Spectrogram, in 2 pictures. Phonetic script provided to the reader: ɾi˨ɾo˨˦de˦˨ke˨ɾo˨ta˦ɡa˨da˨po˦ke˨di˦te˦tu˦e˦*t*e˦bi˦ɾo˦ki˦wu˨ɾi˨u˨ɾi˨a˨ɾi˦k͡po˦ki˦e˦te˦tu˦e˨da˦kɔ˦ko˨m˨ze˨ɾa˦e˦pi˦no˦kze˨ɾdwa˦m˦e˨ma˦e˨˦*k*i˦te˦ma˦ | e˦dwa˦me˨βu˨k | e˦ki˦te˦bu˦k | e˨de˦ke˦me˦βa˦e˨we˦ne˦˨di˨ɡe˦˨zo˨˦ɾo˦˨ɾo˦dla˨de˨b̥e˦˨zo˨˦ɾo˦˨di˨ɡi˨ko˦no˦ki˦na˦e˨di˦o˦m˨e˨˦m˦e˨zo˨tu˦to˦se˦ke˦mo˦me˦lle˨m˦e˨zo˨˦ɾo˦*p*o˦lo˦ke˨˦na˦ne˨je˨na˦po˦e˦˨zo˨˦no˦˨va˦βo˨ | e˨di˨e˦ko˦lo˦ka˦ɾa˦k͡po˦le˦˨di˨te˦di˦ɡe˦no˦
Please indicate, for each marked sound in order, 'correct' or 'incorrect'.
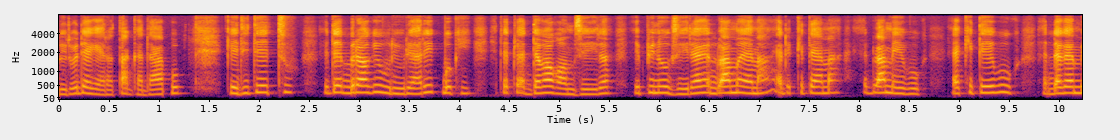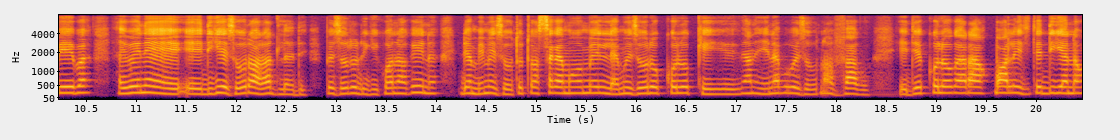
correct, correct, incorrect

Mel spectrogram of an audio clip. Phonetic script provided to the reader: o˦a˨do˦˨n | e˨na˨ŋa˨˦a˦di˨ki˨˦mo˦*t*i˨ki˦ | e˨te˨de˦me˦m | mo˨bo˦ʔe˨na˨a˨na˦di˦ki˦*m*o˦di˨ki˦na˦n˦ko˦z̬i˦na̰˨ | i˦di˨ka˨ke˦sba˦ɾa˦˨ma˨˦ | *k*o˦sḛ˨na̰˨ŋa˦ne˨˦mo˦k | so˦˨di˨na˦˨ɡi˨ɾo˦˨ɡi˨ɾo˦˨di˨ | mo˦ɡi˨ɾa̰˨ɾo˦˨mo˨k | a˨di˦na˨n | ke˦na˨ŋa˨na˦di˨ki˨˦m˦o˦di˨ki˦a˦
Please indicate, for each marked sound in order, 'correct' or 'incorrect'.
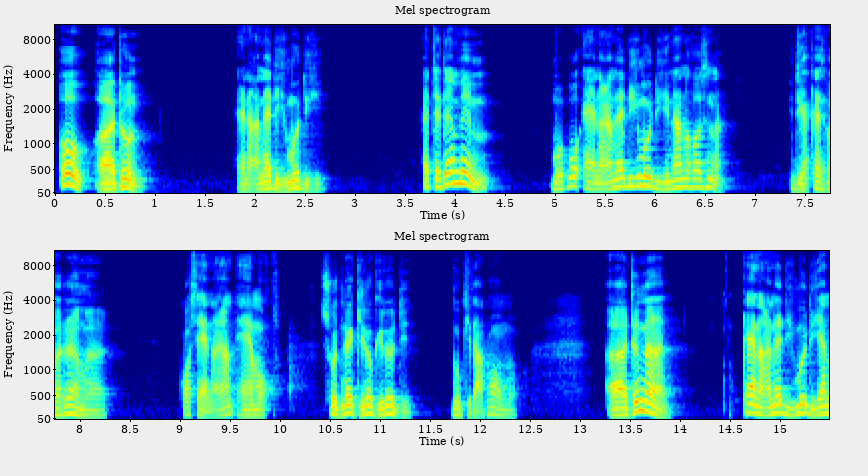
incorrect, correct, correct

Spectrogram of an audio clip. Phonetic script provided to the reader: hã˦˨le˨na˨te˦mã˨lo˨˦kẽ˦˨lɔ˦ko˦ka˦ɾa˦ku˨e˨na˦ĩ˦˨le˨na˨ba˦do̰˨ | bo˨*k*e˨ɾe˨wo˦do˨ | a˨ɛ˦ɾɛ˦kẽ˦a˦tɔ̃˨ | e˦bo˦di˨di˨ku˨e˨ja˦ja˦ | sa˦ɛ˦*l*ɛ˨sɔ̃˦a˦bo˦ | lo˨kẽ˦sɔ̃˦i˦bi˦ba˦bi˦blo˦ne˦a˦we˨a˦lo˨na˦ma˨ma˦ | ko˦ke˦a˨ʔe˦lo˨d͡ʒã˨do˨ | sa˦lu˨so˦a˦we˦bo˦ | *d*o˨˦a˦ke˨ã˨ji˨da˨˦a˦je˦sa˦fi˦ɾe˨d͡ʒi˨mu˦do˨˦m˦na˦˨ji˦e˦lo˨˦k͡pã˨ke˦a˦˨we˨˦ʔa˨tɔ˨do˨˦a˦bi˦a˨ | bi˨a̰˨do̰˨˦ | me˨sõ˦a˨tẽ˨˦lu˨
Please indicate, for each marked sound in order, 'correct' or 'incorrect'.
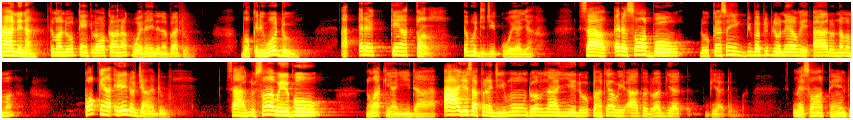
correct, incorrect, incorrect

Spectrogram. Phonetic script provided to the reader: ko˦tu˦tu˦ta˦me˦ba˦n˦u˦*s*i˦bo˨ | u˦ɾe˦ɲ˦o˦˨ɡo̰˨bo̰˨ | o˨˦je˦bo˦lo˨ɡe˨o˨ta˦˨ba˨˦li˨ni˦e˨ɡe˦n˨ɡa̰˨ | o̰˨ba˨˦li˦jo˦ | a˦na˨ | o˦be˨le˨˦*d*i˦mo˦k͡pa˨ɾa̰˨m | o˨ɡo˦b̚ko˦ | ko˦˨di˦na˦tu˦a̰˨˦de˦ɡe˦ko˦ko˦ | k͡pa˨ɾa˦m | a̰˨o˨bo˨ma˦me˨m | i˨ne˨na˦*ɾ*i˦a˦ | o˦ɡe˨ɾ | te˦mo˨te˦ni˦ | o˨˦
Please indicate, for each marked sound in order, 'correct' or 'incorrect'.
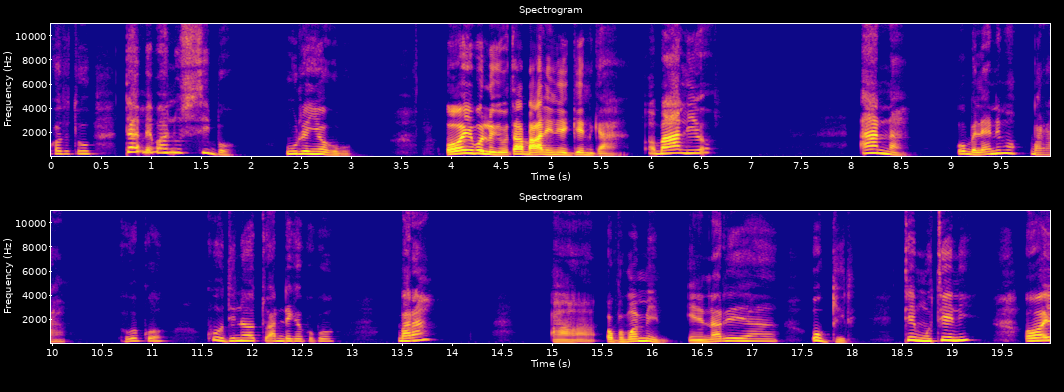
correct, incorrect, correct

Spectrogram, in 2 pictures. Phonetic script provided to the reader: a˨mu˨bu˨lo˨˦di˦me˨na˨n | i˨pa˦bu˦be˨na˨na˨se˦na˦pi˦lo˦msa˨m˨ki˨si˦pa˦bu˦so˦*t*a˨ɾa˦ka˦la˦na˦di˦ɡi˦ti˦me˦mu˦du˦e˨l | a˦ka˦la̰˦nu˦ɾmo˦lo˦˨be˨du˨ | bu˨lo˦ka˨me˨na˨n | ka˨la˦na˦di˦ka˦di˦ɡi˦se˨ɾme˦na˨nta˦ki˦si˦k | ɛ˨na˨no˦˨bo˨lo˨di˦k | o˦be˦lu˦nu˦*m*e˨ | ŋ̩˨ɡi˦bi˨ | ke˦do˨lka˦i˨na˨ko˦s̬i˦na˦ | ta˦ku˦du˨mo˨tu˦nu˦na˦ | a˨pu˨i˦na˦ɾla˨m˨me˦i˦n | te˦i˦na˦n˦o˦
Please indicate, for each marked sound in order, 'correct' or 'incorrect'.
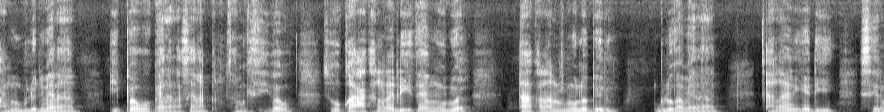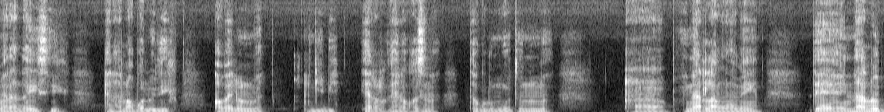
incorrect, correct

